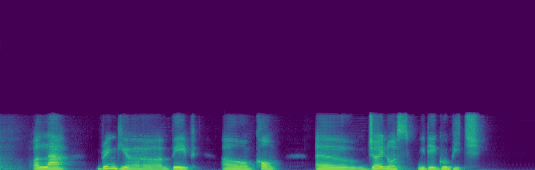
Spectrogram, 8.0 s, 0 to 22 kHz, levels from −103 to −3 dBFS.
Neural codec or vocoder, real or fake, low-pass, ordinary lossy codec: codec, 16 kHz, about 1 kbps, DyCAST, with the encoder's durations; fake; 7.2 kHz; AAC, 96 kbps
